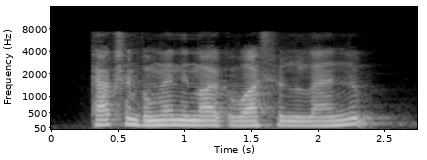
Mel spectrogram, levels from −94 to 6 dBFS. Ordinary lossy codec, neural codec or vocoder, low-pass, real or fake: none; codec, 16 kHz, 0.5 kbps, FunCodec, trained on LibriTTS, 25 frames a second; 7.2 kHz; fake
